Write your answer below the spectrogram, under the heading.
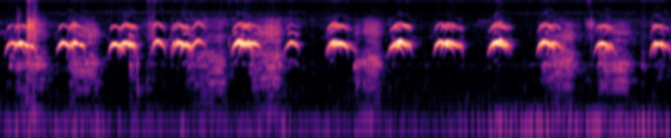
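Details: Gosling calling to its companions and mother, a fast series of high, arched peeping notes about two per second, some overlapping rougher peeps, over a low steady hum.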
